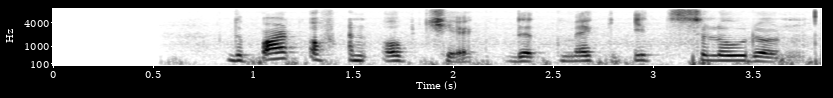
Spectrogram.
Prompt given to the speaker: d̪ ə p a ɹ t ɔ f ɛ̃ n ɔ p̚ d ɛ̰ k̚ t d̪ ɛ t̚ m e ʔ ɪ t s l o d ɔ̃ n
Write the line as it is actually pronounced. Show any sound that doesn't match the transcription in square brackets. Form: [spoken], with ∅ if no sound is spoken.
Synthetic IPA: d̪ ə p a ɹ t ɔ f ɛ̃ n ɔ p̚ [d͡ʒ] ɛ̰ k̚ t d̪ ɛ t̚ m e [k] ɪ t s l o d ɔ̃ n

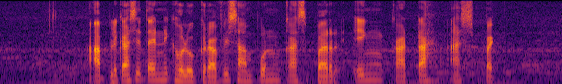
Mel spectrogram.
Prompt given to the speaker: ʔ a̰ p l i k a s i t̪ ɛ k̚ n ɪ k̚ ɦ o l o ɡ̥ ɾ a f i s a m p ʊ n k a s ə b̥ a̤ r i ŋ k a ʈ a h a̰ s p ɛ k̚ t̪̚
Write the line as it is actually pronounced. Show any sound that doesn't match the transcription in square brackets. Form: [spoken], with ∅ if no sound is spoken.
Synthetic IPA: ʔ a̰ p l i k a s i t̪ ɛ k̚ n ɪ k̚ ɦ o l o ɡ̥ ɾ a f i s a m p ʊ n k a s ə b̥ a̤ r [ɪ] ŋ k a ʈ a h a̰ s p ɛ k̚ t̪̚

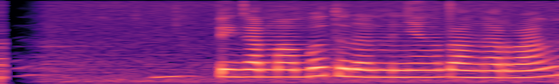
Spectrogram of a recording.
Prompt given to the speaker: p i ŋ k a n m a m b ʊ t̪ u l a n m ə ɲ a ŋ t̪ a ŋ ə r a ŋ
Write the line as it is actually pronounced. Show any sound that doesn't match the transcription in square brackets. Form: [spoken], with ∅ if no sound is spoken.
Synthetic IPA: p i ŋ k a n m a m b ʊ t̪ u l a n m ə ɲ a ŋ t̪ a ŋ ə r a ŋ

